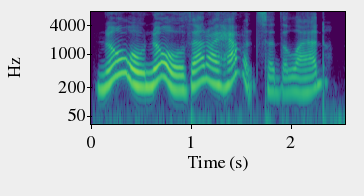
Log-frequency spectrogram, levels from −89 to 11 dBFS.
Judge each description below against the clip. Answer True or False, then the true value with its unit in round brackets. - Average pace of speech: True (190 wpm)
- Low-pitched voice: False (230 Hz)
